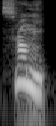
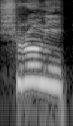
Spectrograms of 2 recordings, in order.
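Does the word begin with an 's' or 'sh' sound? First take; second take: s; sh. First: The word begins with a plain 's' sound. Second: The word begins with a 'sh' sound. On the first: The speaker calls it right. "যখন তালব্য স্বর উচ্চারণ দন্তেশ্বর মতো শ্রমিক" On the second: The speaker calls it wrong. "খুবই খারাপ শোনায়"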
